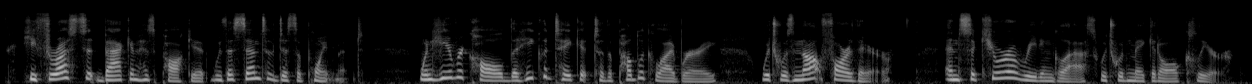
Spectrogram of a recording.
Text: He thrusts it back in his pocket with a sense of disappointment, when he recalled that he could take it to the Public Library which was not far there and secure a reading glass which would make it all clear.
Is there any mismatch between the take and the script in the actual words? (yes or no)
no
